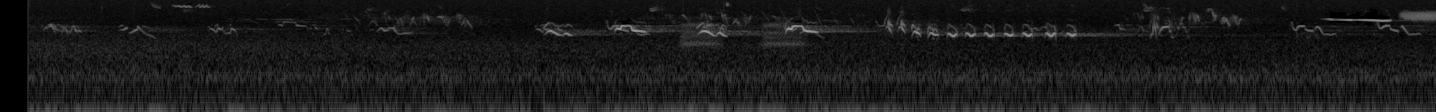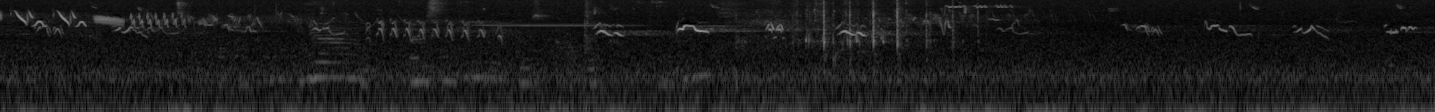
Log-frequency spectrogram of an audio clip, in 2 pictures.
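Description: Several wild birds singing and calling: short chirps, whistled notes and a rapid trill about seven seconds in, over a steady low background hiss.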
